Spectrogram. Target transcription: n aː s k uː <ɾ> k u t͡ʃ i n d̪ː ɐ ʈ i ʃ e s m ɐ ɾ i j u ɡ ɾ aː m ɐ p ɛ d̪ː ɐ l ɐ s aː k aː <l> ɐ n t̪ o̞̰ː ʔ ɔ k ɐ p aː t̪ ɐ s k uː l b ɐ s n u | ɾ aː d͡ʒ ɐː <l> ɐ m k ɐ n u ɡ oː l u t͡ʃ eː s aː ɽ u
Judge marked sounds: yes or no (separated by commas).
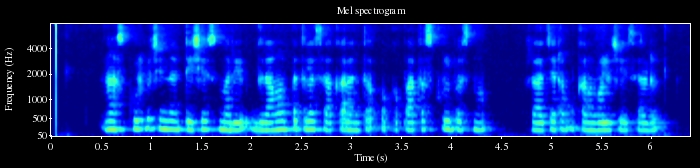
no, no, no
